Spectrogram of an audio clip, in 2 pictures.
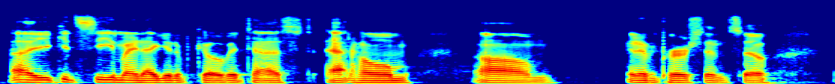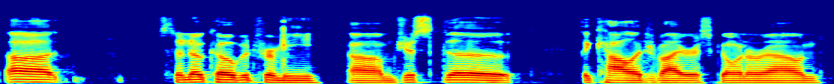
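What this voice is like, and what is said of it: Sick, congested-sounding voice. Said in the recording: “my voice is a little different. I'm currently sick”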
